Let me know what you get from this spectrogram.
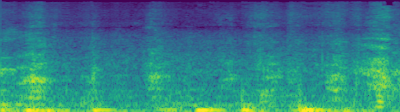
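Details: Female Labrador retriever panting indoors while playing actively with her owner: short, low, breathy bursts arriving at uneven intervals of roughly a quarter to half a second, with no other clear sounds.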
